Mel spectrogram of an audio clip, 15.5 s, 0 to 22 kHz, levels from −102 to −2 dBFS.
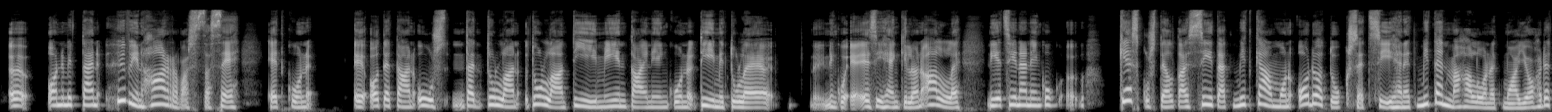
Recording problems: none

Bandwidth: 14.5 kHz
